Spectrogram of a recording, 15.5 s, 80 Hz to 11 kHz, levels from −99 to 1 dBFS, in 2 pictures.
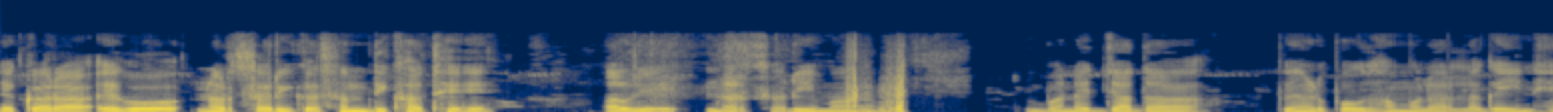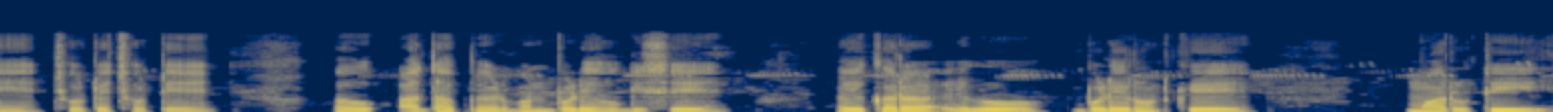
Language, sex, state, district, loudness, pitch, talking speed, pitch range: Chhattisgarhi, male, Chhattisgarh, Jashpur, -18 LUFS, 115 Hz, 125 wpm, 110-120 Hz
